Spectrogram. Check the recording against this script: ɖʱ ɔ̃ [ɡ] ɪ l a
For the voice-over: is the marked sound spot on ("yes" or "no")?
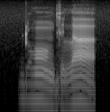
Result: yes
